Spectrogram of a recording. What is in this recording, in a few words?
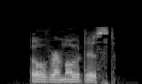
"overmodest", English; adjectives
